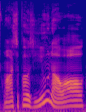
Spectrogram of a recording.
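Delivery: a bunny full of scorn, rolling its eyes; snippy rabbit sneering at the human; sarcastic bunny. Acted. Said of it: "it says, rolling its eyes".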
